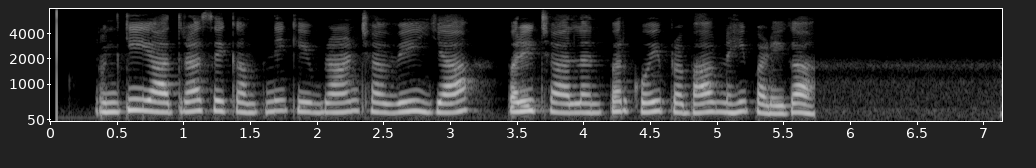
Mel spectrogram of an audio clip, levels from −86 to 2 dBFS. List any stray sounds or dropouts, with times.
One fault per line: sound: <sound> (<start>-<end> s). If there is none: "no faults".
no faults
